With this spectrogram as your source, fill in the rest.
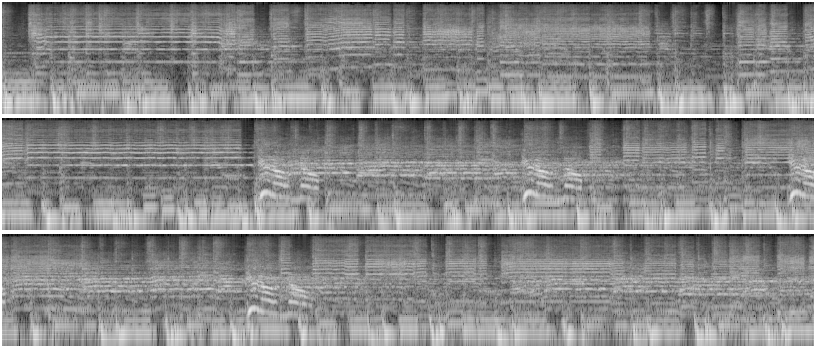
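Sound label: Summer instrumental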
